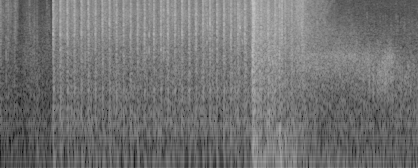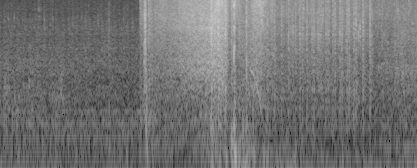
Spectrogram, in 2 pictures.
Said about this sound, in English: Got some shots on from the front. Not going to do a whole lot of damage to the Panther that way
